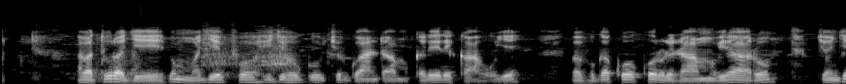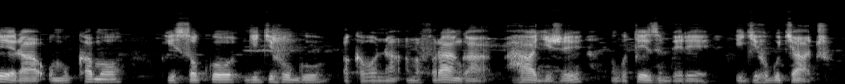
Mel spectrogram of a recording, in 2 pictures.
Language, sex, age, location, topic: Kinyarwanda, male, 18-24, Huye, agriculture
